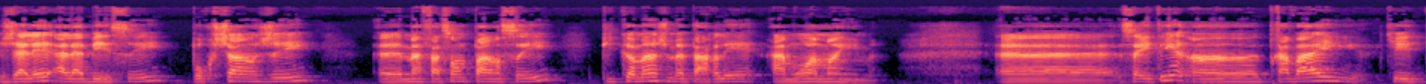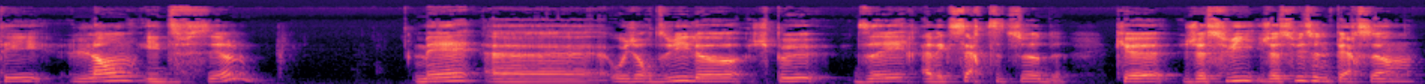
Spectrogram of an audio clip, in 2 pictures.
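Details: Adult woman who reports her own stuttering; stuttering.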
